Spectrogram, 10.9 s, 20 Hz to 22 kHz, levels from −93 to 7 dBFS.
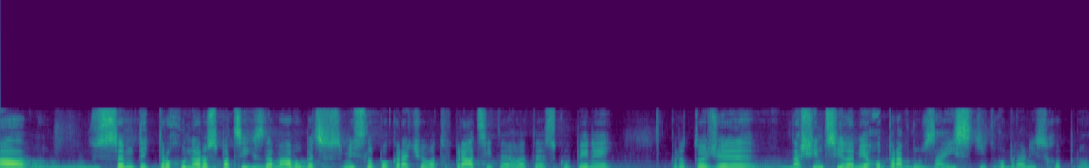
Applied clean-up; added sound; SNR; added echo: neural separator model SepFormer DNS4.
